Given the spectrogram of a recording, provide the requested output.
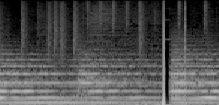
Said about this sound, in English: Can we get some bells for respect? Yeah, we'll give him another couple.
